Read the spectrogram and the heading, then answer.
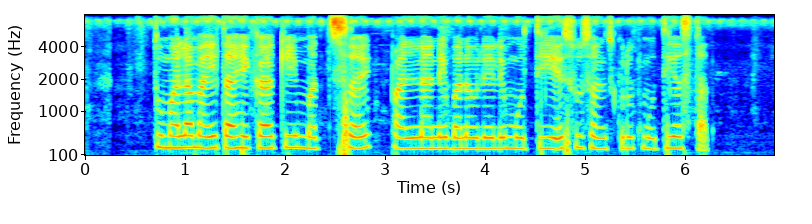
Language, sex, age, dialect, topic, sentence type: Marathi, female, 25-30, Varhadi, agriculture, statement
